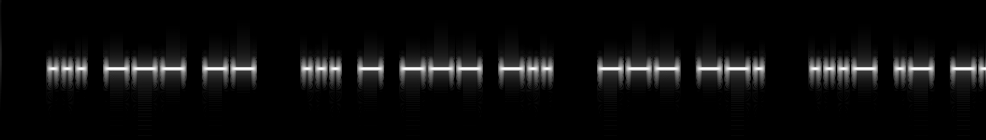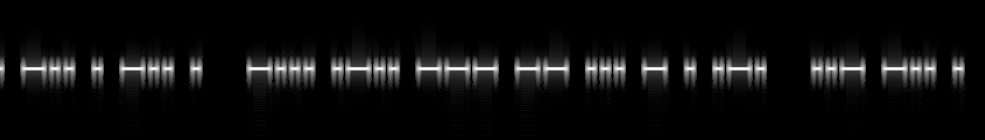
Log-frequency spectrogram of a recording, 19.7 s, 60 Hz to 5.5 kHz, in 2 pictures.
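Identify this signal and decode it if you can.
Morse code, heard as a keyed tone, about 17 wpm, 600 Hz. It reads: SOM STOD OG VANDEDE BLOMSTER UDE
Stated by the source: Slow (QRS) Morse practice at 17 wpm, from CW med Gnister.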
